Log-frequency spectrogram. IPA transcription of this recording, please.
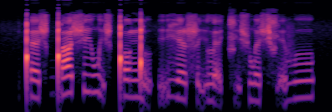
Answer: ǃ ɛ˨ ʃ ɡ͡ǃ a˦ ʃ i˦ w ḭ˨ ʃ ǃ ɔ˧ ŋ͡ǃ ṵ˨ ʔ ḭ˧ ɣ e˨ ʂ ḭ˨ l ɛ̰˨ t͡ɕ ḭ˨ ʃ w ɘ˨ ʃ ɕ ḛ˧ v u˦

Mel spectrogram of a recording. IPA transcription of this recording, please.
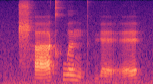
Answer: ʈ͡ʂʰ ä˧˥ kʰ w ə˥˩ n pʰ ɥ ɛ̰˨˩˦

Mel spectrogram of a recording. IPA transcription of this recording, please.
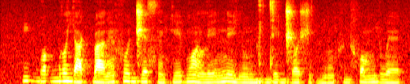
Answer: i˦ ɡ͡b ɔ˧ ɡ͡b o˧ j a˨ k͡p a˨ ɾ ɛ̃˧ f o˦ d͡ʒ ɛ˧ s ɛ̃˨ k e˨˦ b ɔ̃˦˨ l e˨˦ n e˦˨ j ũ˧ b i˦ d e˦ d͡ʒ ɔ˧ ʃ e˨ ɡ͡b ũ˨ f i˨˦ f ɔ˦ m i˦˨ w ɛ˧

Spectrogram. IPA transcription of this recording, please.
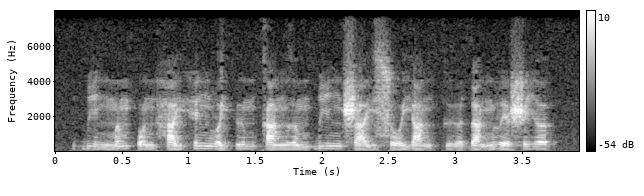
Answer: ɓ i˨˩ n m ə˧˥ m ʔ o˨˩˦ n h a˨˩˦ j h e˧ ŋ v ə˨˩˨ j ʔ ɨ˧ m k a˧ ŋ ɣ ə˧˥ m ɓ i˧ ŋ ʂ a˨˩˦ j s o˨˩˦ j a˨˩ ŋ k ɨ˨˩˨ ə̯ ɗ a˨˩˦ ŋ v e˨˩ ʂ i˧ ə̯

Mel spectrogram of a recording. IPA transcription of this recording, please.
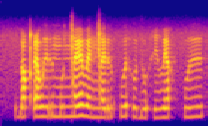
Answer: d o qʼ i w ɨ r m u ŋ͡ǀ ɛ β ɛ ŋ͡ǀ ɛ r kʷ ɘ h u d u h i β e χ kʷ ɨ

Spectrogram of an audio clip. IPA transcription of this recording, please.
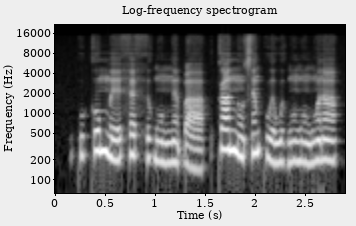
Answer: kʷ ə˧ k o˦ m eː˨˦ h ɛ˦˨ h ɨ˧ ɡʷ ũ˨ ŋ ɛ̃˧ ɓ aː˨ | k aː˦ n ũ˧ s ɛ̃˦ kʷ eː˨ w ɨ˨ ɡʷ ɛ̃˧ ɡʷ ɛ̃˨ ɡʷ ã˧ ɾ ã˧

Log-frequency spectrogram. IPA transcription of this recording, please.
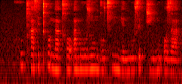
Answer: h u˦ kʰ ä˦˨ s i˦˨ kʰ ɔ˦˨ n ä˨ kʰ ɔ˨ ʔ ä˦˨ m o˦ z ũ˦ ɡ o˨ tʰ i˦ ɲ e˨ ŋ u˨ s ɪ˦ ʔ t͡ɕ i˨ m u˦˨ ʔ ɔ˦˨ z ä˦˨

